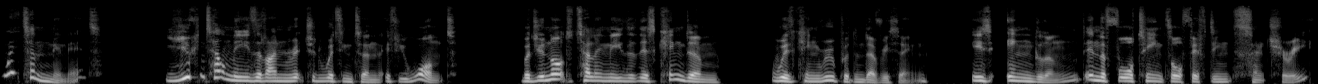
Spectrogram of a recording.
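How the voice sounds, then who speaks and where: A man voicing a sharp, inquisitive woman adventurer who questions things emphatically. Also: fairly high pitch, sing-song, moderate pace, dry recording, studio quality. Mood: sceptical.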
